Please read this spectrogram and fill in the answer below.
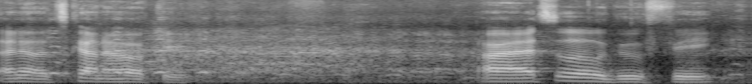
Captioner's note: audience laughing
